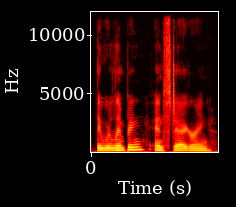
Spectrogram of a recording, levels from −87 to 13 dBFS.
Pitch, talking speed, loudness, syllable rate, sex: 180 Hz, 155 wpm, -16 LUFS, 5.7 syllables/s, female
